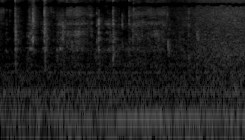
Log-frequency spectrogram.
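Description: Puppies eating from a metal food bowl: quick, irregular small clicks of teeth and food against the bowl, over a steady low hum.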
